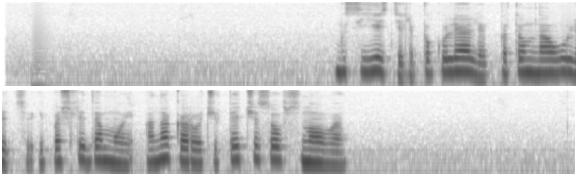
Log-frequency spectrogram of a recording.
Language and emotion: Russian, neutral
